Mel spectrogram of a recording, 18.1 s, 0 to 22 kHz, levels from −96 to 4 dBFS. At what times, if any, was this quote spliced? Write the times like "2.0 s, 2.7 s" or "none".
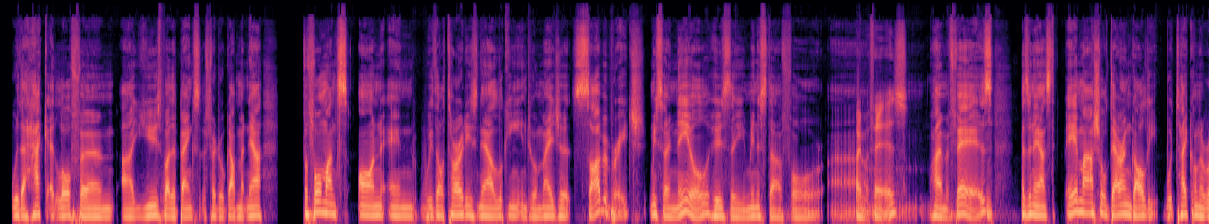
none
